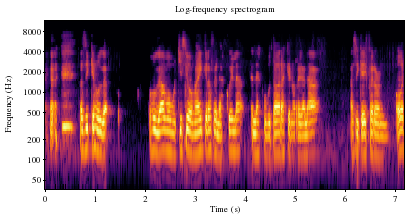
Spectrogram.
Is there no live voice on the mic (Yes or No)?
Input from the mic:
Yes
